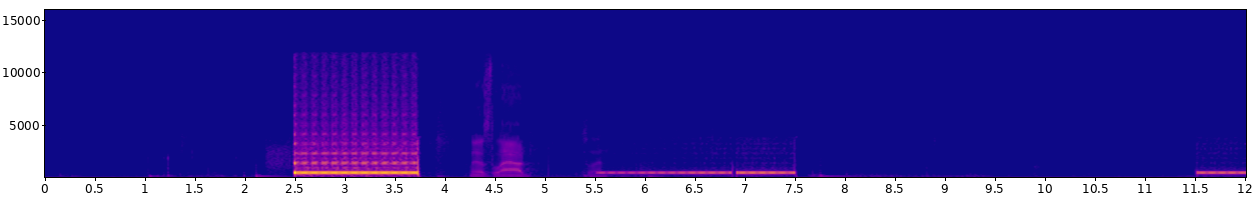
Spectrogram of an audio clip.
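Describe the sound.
A loud, harsh electronic beep, then a brief voice, followed by steady ringback tones of an outgoing phone call on speakerphone, one long ring, a pause, and another ring starting.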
